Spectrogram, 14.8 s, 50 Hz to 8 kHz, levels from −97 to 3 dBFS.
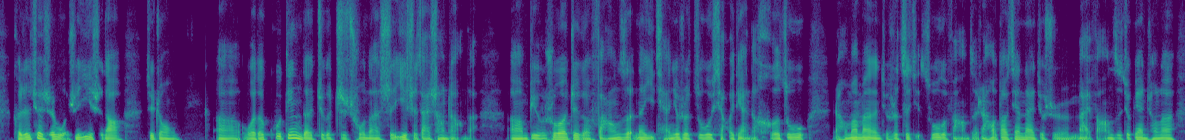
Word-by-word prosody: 可 85 - +2
是 95 +5 +6
确 145 +6 +4
实 120 -1 +1
我 120 - +2
是 95 - 0
意 115 +2 +3
识 100 - -5
到 80 0 +1 0.3
这 105 - 0
种， 80 -6 -1 0.4
呃， 75 -4 -1
我 85 -3 +1
的 90 +2 +3
固 135 +9 -4
定 170 0 +5
的 80 - +4
这 80 +3 -3
个 85 - 0
支 85 0 -5
出 90 +3 -3
呢 80 0 +1
是 80 - -3
一 - - +3
直 - - -2
在 75 0 -1
上 80 +1 -1
涨 75 -3 -7
的。 - - -16 0.4
啊， 80 -1 +2
比 80 - +1
如 80 0 +1
说 110 +3 +4
这 105 0 +1
个 85 -2 0
房 80 +1 -1
子， 95 -1 +1
那 95 - +4
以 85 -1 +1
前 85 +1 -3
就 95 - +4
是 90 -3 +2
租 90 +1 0
小 - - -5
一 - - +2
点 - - -2
的 - - -6
合 75 - -2
租， 95 +3 0 0.3
然 85 - -6
后 80 - -1
慢 95 +1 +6
慢 95 -2 +4
地 80 - +3
就 80 +1 -7
是 75 -1 -1
自 - - -2
己 - - -11
租 100 +1 -1
个 95 - +2
房 - - -7
子， - - -7
然 80 - -3
后 85 +1 +1
到 95 +1 +1
现 105 +3 0
在 90 -3 +2
就 80 - -5
是 - - -6
买 - - -3
房 90 - -5
子， 85 - -5
就 90 - -2
变 95 -3 +1
成 80 +1 -1
了 85 0 +2
85 Hz, 310 characters per minute, -23 LUFS, 80-95 Hz, 0.4 s, 是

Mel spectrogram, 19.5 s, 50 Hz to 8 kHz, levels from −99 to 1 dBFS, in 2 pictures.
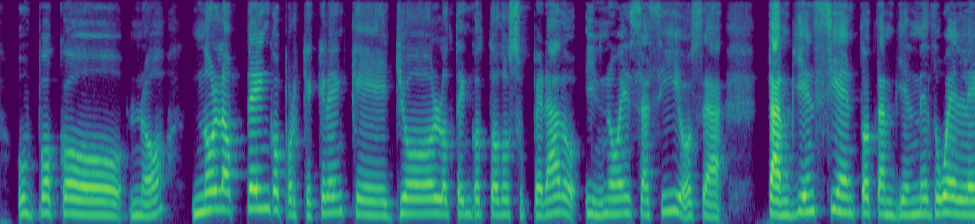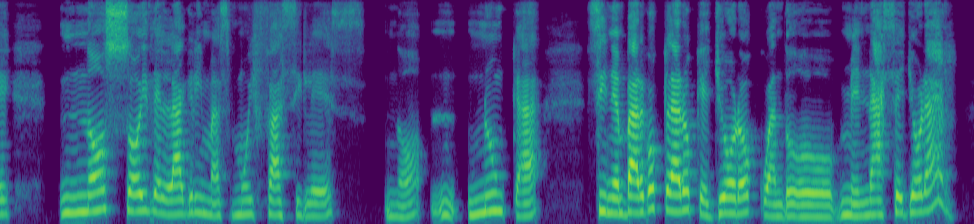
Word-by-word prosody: un 200 -1 -6
poco 185 -4 0
¿no?, 175 +2 -6 0.3
no 225 +5 +1
la 250 -1 +2
obtengo 250 +1 0
porque 175 -2 -9
creen 205 +3 -6
que 180 -4 -5
yo 195 +1 -1
lo 190 -2 -1
tengo 190 0 -7
todo 185 0 -4
superado 190 +2 -4
y 195 -2 -6
no 195 +3 -3
es 200 0 -5
así, 210 +5 -5
o 175 - -2
sea, 165 -3 -4 0.4
también 185 +5 +5
siento, 215 -3 -1
también 185 -1 -4
me 195 0 -4
duele. 190 -2 0 0.5
No 220 +4 +2
soy 235 -2 +4
de 225 -2 -1
lágrimas 185 -2 -1
muy 180 +1 -4
fáciles, 180 -1 -4 0.2
¿no?, 160 +4 -7
n 180 -2 -6
nunca. 195 -2 0 0.4
Sin 225 -3 +1
embargo, 215 +6 +7
claro 240 0 +7
que 190 -8 -3
lloro 200 +3 +4
cuando 155 -2 +2
me 175 -1 0
nace 185 +4 +1
llorar, 235 - 0
195 Hz, 130 wpm, -24 LUFS, 180-215 Hz, 0.5 s, embargo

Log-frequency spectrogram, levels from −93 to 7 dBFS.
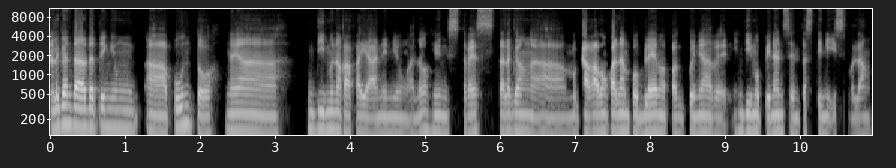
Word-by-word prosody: talagang 165 +4 +5
dadating 150 -1 +5
yung, 140 - -5 0.3
ah, 115 -2 +3
punto 150 -7 -1
na 120 -2 0 0.4
hindi 130 +1 -2
mo 130 - 0
na 130 -1 0
kakayanin 110 -1 0
'yong 105 -2 -7
ano, 115 +5 -5
'yong 115 -1 -3
stress, 115 +1 -2
talagang, 120 0 +1
ah, 110 -1 -3
magkakaroon 115 +2 +3
ka 125 - +7
ng 120 -1 +3
problema 115 0 +2
'pag 110 0 -2
kunyari 110 -2 -2
hindi 120 +1 -2
mo 120 - 0
pinansin, 115 -1 -1
'tas 110 - -6
tiniis 115 -1 -6
mo 105 - -12
lang. 105 0 -5
115 Hz, 160 wpm, -23 LUFS, 110-125 Hz, 0.4 s, ka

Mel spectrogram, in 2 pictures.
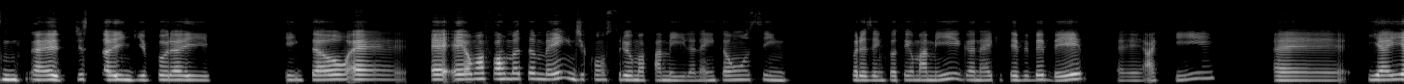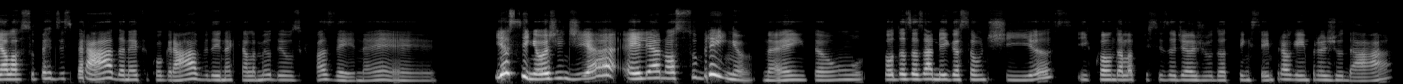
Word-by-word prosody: famílias, - - -17 0.3
né, 215 -1 +6
de 220 +3 -10 0.2
sangue 210 -1 +3
por 210 +1 -3
aí. 205 -1 0 0.8
Então, 215 +2 +1
eh, 225 -1 +1 0.2
é 230 0 +4
é 245 - +3
uma 255 +1 +2
forma 255 0 +1
também 255 +1 -1
de 230 0 -5
construir 215 -1 -5
uma 200 -1 -3
família, 190 -1 -8
né. 190 - -11
Então 205 +2 -6
assim, 205 -3 -8 0.6
por 205 - -3
exemplo, 195 -1 -4
eu 195 - -5
tenho 205 0 -8
uma 195 0 -4
amiga, 210 +2 -5
né, 200 0 -6
que 205 0 -29
teve 200 0 -5
bebê, 215 +3 +1 0.3
eh, 180 0 -14
aqui, 245 +10 -11 0.6
eh, 190 +2 -5 0.2
e 215 +1 0
aí 215 +2 +3
ela 235 0 +5
super 245 +4 -6
desesperada, 260 - +2
né, 215 0 -2
ficou 215 -2 -12
grávida 210 +2 -1
e 205 - -1
naquela: 200 -1 -7
"Meu 215 +3 -6
Deus 205 -2 -10
o - - -27
que - - -39
fazer?", 195 -5 -6
né, 180 -1 -9
eh, - - -26 0.6
e 460 - +10
assim, 410 - +7
hoje 260 +3 +7
em 290 - -4
dia 265 +4 +1 0.3
ele 265 +2 +7
é 300 +1 +6
nosso 275 -1 -1
sobrinho, 320 - +4
né, 195 +1 -1
então 210 +2 -7 0.2
todas 230 +1 0
as 235 0 +3
amigas 225 -2 +1
são 220 0 -5
tias 215 - -7
e 220 -1 -12
quando 220 0 -1
ela 210 0 -2
precisa 215 -1 -12
de 205 0 -5
ajuda 195 -1 -5
tem 205 -1 -9
sempre 200 +4 -9
alguém 215 -2 -3
para 210 0 -9
ajudar. 190 - -6
210 Hz, 165 wpm, -23 LUFS, 200-235 Hz, 0.8 s, e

